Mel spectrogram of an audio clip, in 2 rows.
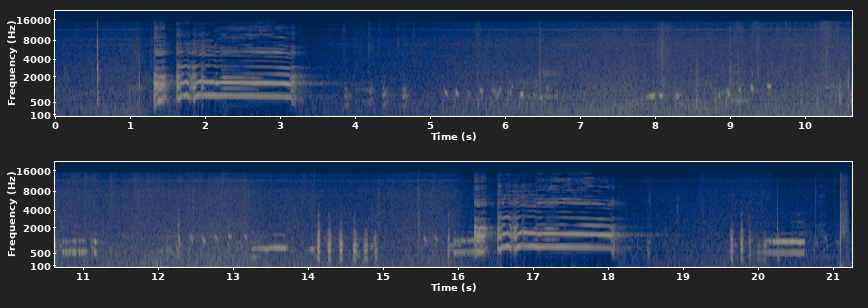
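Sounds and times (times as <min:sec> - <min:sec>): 
rooster crowing: 0:01.3 - 0:03.6, 0:16.2 - 0:18.4
hens clucking and chattering: 0:03.8 - 0:07.0, 0:07.6 - 0:16.4, 0:19.6 - 0:21.2.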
